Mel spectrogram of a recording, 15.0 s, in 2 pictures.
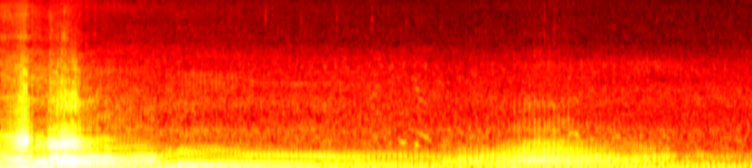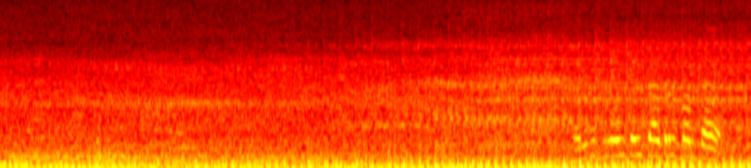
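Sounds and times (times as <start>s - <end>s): motorcycle engines in traffic: 0.0s - 15.0s
road rumble: 0.0s - 15.0s.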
